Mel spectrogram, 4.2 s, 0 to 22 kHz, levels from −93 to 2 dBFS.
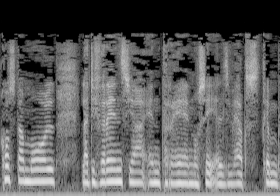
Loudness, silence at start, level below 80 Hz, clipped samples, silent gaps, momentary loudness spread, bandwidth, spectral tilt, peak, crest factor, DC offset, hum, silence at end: -14 LUFS; 0 s; -48 dBFS; under 0.1%; none; 6 LU; 12.5 kHz; -4 dB/octave; 0 dBFS; 14 dB; 2%; none; 0 s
